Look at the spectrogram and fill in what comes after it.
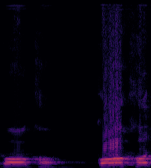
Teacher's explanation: অঘোষ উচ্চারণ করার সময় কি হবে? আমাদের কন্ঠনালী একটু কম কাপবে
